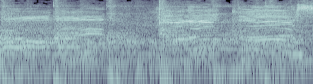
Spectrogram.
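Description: Live country band performance: sung lead vocal with acoustic and electric guitars over a steady low beat.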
